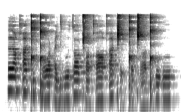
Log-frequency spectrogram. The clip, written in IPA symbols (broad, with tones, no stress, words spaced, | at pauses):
ɜː˥qʼæ˥ǃi˧ ɡ͡ǃɔː˧ħi˩ dʱʊː˧tɒː˥ǁɒ˩qʼɔː˧ qʼæ˧ǁə˩ʔ ǃʌ˩ɡ͡ǁɑː˩ǃʰʊː˧ʔʊː˧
